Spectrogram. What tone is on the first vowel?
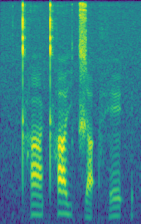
high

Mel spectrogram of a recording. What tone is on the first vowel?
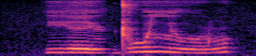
low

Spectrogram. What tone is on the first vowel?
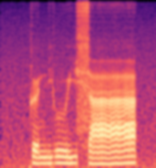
low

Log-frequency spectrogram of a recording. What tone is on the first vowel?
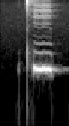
high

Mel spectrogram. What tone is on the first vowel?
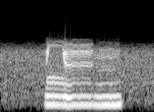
high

